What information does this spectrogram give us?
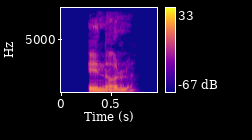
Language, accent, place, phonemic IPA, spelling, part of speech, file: French, France, Lyon, /e.nɔl/, énol, noun, LL-Q150 (fra)-énol.wav
- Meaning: enol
